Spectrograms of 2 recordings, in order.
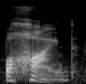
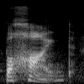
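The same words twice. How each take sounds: The two takes are said the same way.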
